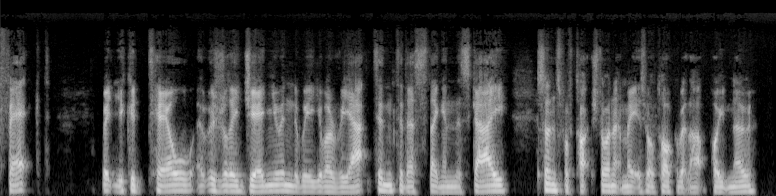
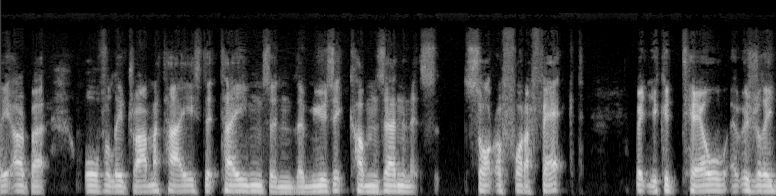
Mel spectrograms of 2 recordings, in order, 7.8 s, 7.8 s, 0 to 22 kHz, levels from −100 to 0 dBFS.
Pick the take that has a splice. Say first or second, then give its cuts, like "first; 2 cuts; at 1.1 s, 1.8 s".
first; 1 cut; at 5.4 s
